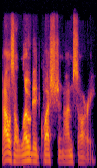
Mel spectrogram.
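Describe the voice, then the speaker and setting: Rambling, self-deprecating podcast host, low voice. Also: male voice, steady tone, normal speed, gravelly, dry recording, clean studio sound. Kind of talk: casual interview chat.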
